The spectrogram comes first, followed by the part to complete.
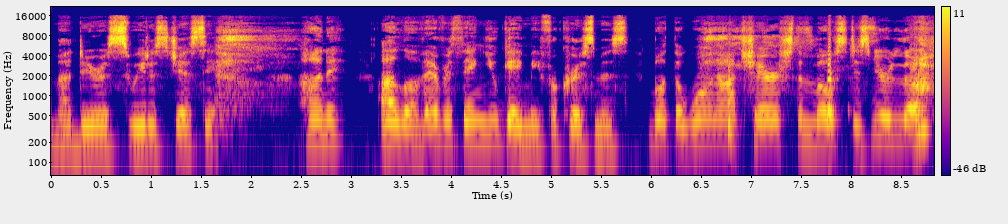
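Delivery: creepy low male voice. Showing the other speaker a voice done on command, creepy dude voice. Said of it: "you just got that creepy, like, factor down".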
